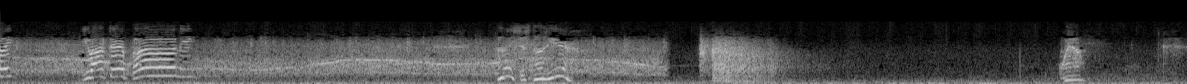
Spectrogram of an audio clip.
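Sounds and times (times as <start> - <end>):
thunder crash rolling into a low rumble: 0.0 - 8.6
steady rain hissing: 0.0 - 11.8
speech: 0.8 - 2.1, 5.0 - 5.9.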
